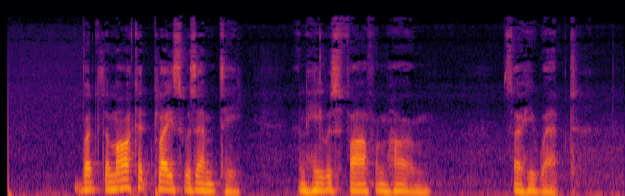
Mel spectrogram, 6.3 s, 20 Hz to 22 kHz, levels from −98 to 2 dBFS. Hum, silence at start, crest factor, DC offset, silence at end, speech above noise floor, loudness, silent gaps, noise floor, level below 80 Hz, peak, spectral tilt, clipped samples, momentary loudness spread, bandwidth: none; 0.1 s; 22 dB; under 0.1%; 0.05 s; 30 dB; -27 LUFS; none; -56 dBFS; -44 dBFS; -6 dBFS; -6 dB/octave; under 0.1%; 16 LU; 16 kHz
